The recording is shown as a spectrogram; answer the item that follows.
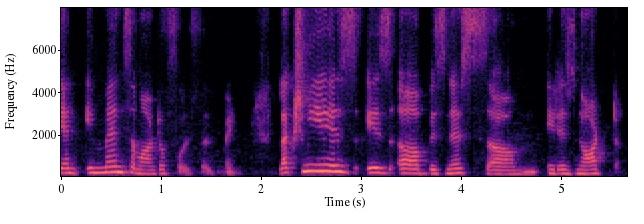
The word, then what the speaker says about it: LXME: So I set up Lakshmi, which is spelled LXME.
